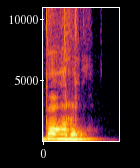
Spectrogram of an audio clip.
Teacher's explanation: When we have a double T in the middle of a word, most of the time, it kind of comes out sounding like a D instead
